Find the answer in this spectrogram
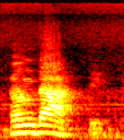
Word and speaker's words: andate: Quando eu coloco o T, lembra, eu falei, a sílaba tônica do verbo, ela tende a ficar no mesmo lugar, ela não muda. Então, a sílaba tônica continua sendo dar. Só que agora a palavra é uma palavra de 3 sílabas, cuja sílaba tônica é a segunda de trás para frente, né?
